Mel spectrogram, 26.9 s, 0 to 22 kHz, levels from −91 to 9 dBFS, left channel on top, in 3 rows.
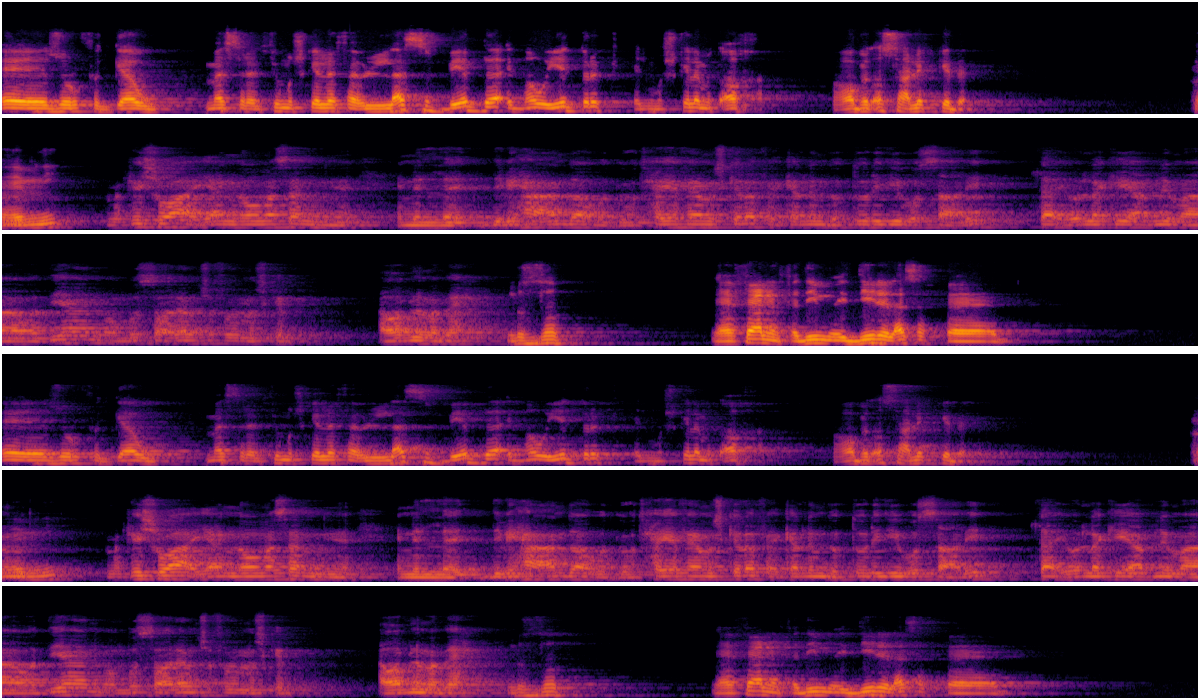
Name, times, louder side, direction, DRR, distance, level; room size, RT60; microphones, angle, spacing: voice 1, 0.0-1.2 1.5-5.6 6.2-7.2 9.0-9.4 21.7-22.1 23.3-25.6, left 7 dB, 85° left, 19 dB, 0.4 m, -21 dB
voice 2, 9.8-11.6 11.9-16.3 16.7-20.1 20.8-21.5, right 2 dB, 70° right, 5 dB, 2.2 m, -30 dB
24.5 x 11.0 x 4.7 m, 1.4 s
head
